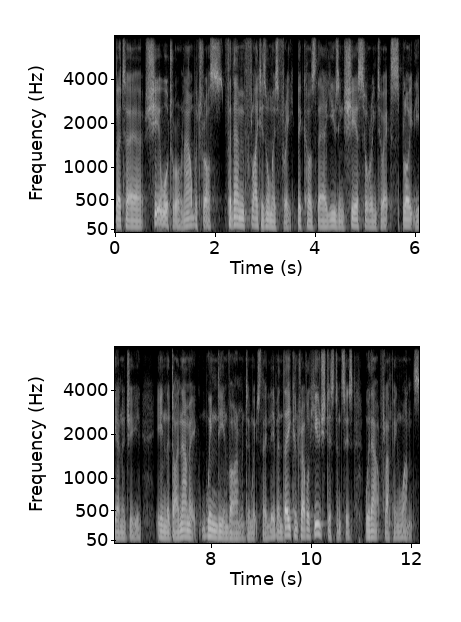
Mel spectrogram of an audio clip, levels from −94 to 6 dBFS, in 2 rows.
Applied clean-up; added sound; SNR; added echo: none; none; none; none.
